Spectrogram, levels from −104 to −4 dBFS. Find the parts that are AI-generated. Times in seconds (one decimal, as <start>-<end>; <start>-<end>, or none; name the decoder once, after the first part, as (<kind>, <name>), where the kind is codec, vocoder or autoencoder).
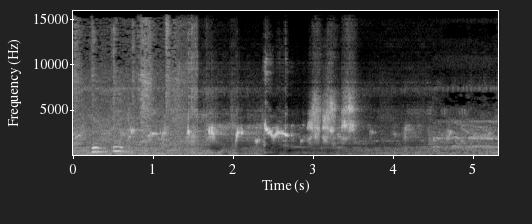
1.3-4.5 (codec, SNAC)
